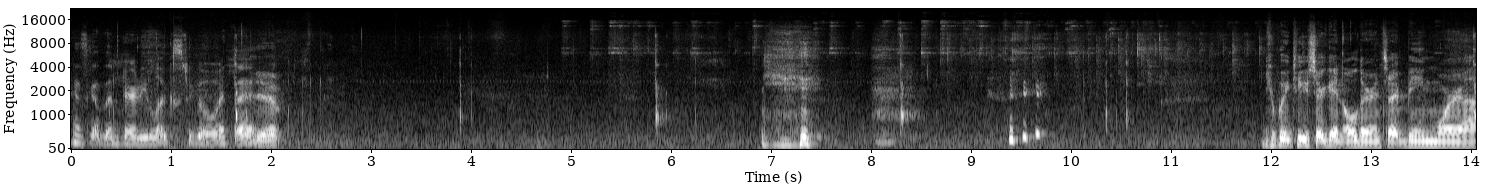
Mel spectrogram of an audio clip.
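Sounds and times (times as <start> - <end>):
baby hiccuping: 5.8 - 6.1, 8.2 - 8.6.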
